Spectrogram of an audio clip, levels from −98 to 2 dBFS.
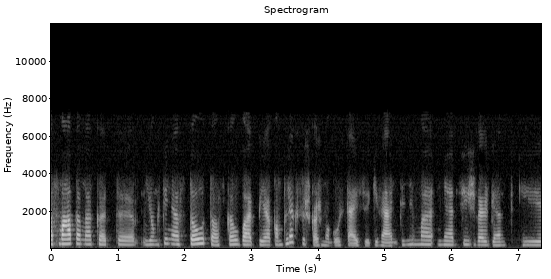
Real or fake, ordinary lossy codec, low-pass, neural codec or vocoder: real; AAC, 64 kbps; 7.2 kHz; none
